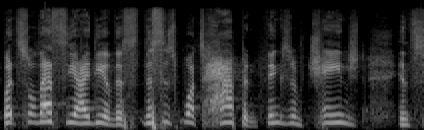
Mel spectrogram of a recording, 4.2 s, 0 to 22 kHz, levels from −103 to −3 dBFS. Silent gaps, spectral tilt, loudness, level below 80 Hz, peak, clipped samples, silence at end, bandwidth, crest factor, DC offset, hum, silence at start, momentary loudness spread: none; -3.5 dB/octave; -44 LUFS; -78 dBFS; -24 dBFS; under 0.1%; 0 s; 17.5 kHz; 20 dB; under 0.1%; none; 0.05 s; 12 LU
